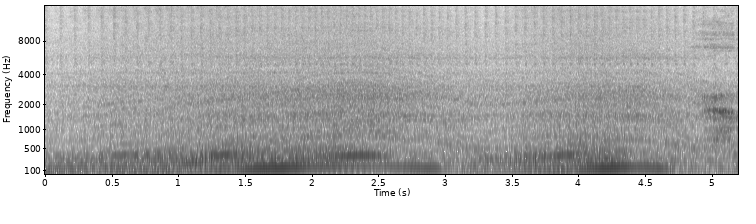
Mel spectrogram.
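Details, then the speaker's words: BMW E92 M3, 48,000 miles, sat about 3 years, suspected bad engine, running on jumper packs: revs up and down unevenly with a ragged, stuttering note; a miss, ticking, timing sounds off when cranking, light exhaust smoke, cause unclear. "No. It's got a miss or something going on there."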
